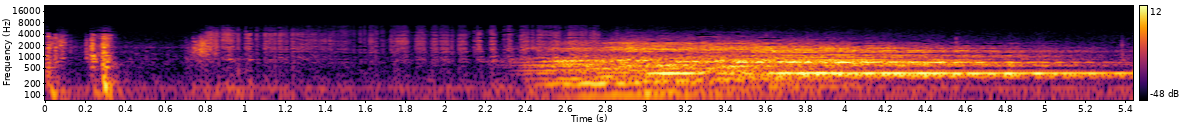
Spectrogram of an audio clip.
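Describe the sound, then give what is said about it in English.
A short click, then an old door in need of repair, in a dilapidated building, groans open in a long, drawn-out creak that swells louder and settles into a steady, reedy whine, with no voices. “I just felt a kind of foreboding as that door opened, that's all.”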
